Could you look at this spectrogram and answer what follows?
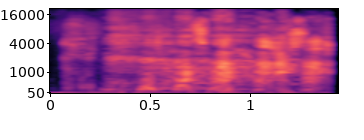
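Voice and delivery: high whispery giggle through the words; breaking into laughter. Pretend. The rumour joke breaks him up, giggling through it. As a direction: laugh it out breathlessly. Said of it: "if I put my ear up against the wall".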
